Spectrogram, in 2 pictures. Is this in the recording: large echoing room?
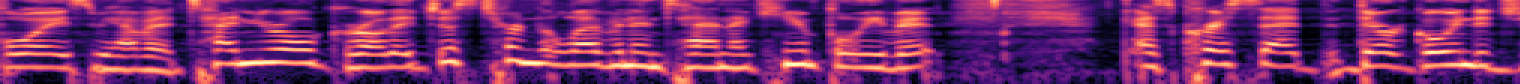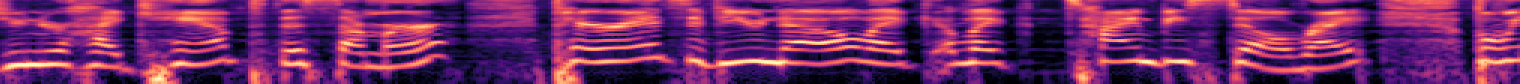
yes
